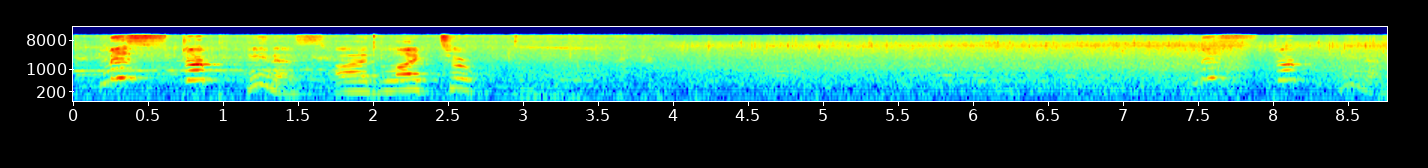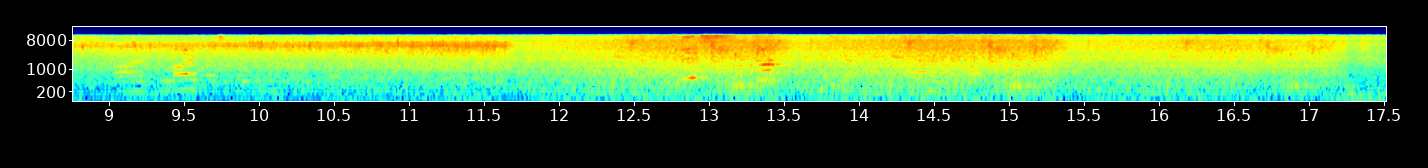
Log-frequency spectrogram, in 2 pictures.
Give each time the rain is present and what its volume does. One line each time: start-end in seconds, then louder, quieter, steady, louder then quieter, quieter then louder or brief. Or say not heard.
0.0-17.4 louder.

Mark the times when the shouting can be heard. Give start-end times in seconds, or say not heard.
0.1-2.6, 7.5-9.8, 12.8-14.7.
